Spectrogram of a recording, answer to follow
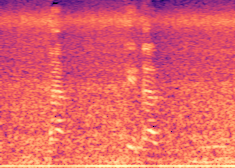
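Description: A man speaking Bengali in short phrases, over a steady low hum.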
